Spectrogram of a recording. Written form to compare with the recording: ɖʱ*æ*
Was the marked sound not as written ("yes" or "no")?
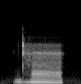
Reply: yes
